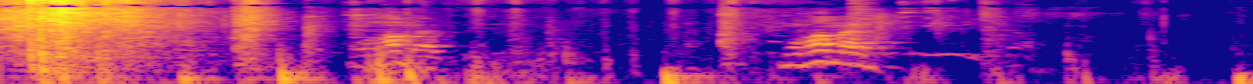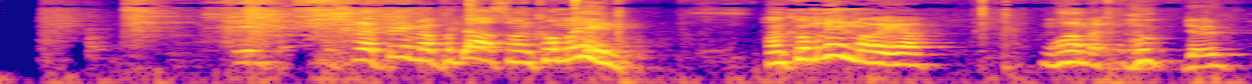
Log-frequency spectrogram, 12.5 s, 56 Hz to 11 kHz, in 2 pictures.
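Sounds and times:
glass being smashed with a stone: 0.0 - 1.6, 6.8 - 8.6
knocks and clatter: 0.0 - 4.6, 6.1 - 9.5
speech: 4.0 - 4.6, 7.4 - 9.5, 10.1 - 12.5.

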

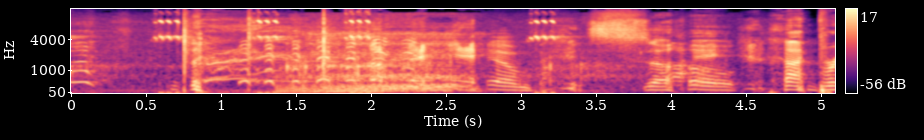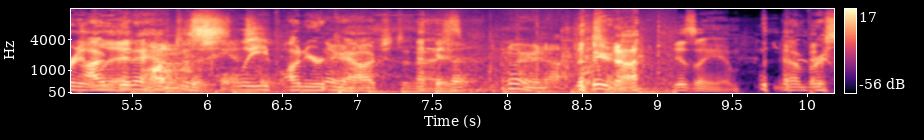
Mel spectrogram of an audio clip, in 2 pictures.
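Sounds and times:
speech: 0.0 - 10.1
crickets chirping: 0.6 - 2.1, 3.0 - 3.4.

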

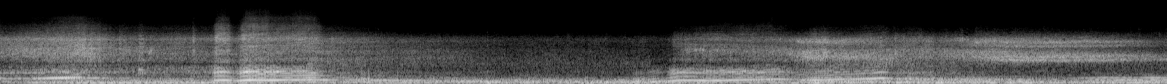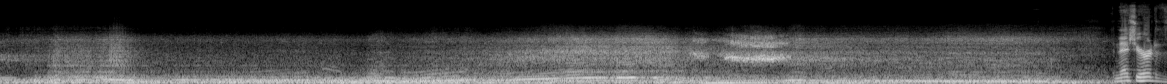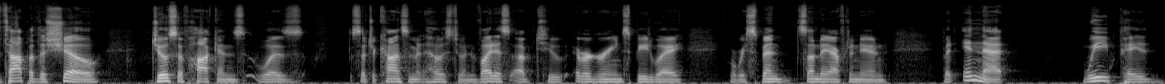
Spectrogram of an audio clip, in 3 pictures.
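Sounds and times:
heavily modified race car engine revving on a speedway track: 0.0 - 22.8
speech: 2.2 - 2.8, 22.9 - 33.5, 34.2 - 34.9.

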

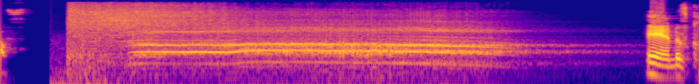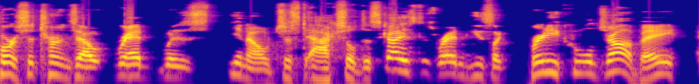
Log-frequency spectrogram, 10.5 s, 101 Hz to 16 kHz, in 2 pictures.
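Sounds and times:
harsh crashing noise: 0.4 - 2.2
video game villain's long falling scream: 0.9 - 4.7
speech: 4.8 - 10.4.

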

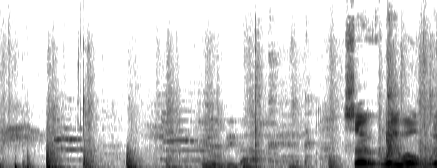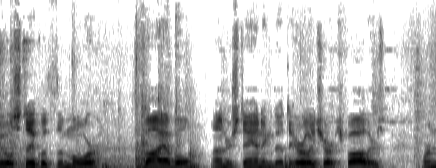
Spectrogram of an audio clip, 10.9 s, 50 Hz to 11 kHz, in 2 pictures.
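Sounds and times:
cat meowing while being put out: 0.0 - 1.3, 1.9 - 2.9
speech: 4.4 - 10.9.

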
